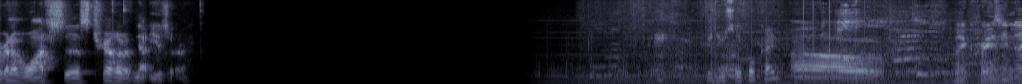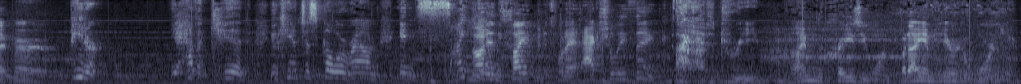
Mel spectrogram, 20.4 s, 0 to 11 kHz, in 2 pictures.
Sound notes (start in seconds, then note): 5.4 static hums; 5.4 ominous music; 8.2 baby cooing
